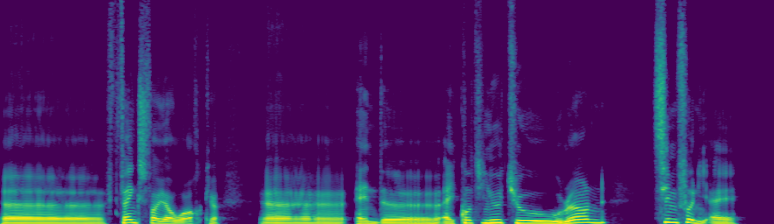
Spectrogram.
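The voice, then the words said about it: English spoken with French accent. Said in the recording (French): “British accent, hein. The best English accent, hein. The French accent.”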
